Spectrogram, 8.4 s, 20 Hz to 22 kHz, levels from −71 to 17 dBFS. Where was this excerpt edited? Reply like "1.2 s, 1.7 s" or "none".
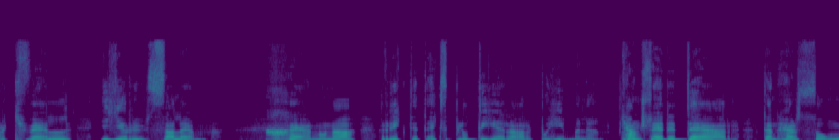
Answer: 2.7 s, 6.1 s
